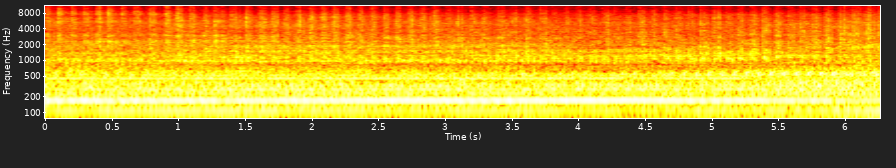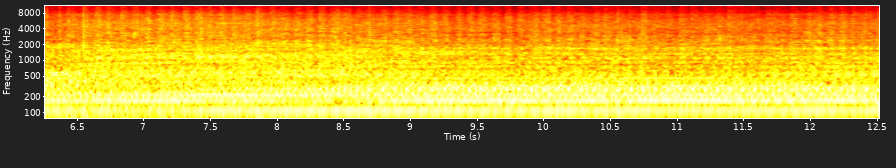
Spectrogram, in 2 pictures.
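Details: 2005-2007 Lexus GS430 3UZ-FE VVT-i V8 on a Link G4+ X-Treme ECU with a rebuilt plug-and-play harness for an IS200: smooth, even low rumble at idle with steady firing and clean throttle blips, showing normal idle.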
